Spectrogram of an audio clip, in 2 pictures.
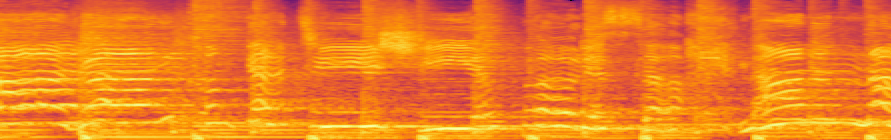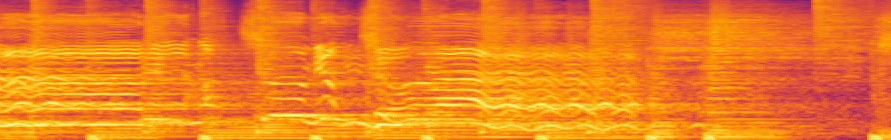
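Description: Two women singing a Korean trot duet with vibrato on the held notes, over a band backing with a steady drum beat.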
